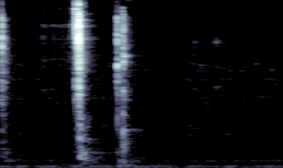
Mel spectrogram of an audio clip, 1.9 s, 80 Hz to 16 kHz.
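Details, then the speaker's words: Tektronix 577 D1 curve tracer after replacing bad 2N2222 transistor (with 2SC3206), two 15uF caps, cooked 400V diodes: two crisp relay clicks at power-on over quiet hum; relay now pulls in, fixed. "So it was that transistor cuz now that relay clicks when I turn it on."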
